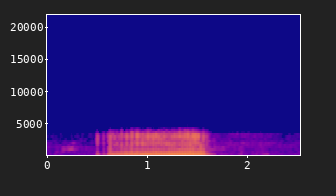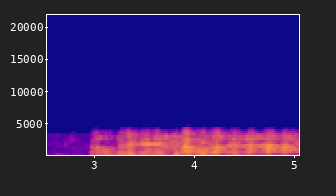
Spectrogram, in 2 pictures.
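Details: Boxer dog snoring: a buzzing, snort-like snore, then a rattling, fluttering breath sound.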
